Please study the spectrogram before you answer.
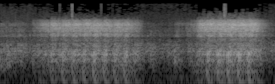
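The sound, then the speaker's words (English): Machine-gun fire in short bursts, a dense, rapid rattle that holds loud and steady through two long stretches with a brief dip between them, with no voices. “Just a couple of short bursts. When another gun is shooting, cover up our sound.”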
